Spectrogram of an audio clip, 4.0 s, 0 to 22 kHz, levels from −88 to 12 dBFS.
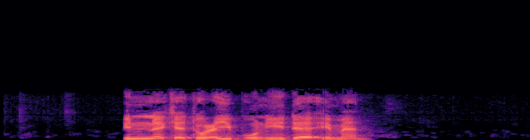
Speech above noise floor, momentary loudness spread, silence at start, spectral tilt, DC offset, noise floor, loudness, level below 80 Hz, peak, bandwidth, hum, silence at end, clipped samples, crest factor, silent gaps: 56 dB; 6 LU; 0.95 s; -2.5 dB/octave; under 0.1%; -72 dBFS; -16 LUFS; -64 dBFS; -2 dBFS; 8.2 kHz; none; 1.25 s; under 0.1%; 18 dB; none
